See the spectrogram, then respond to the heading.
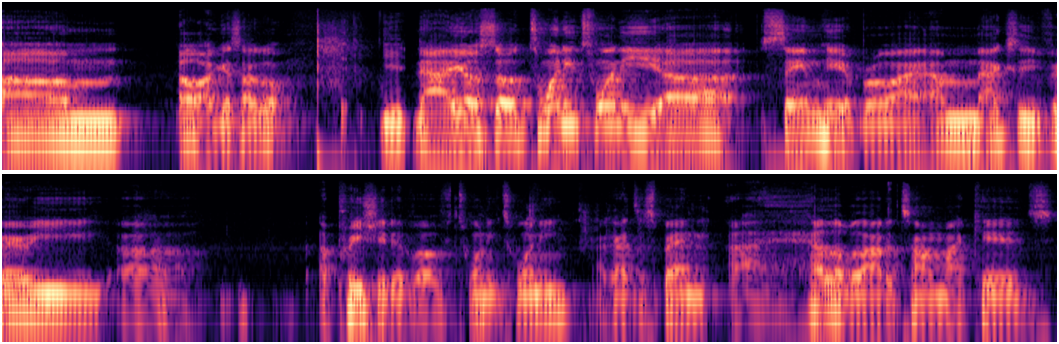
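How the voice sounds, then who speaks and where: Speech unfolds at a fairly slow pace. The pitch varies in an ordinary way. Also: man, fairly high pitch for a man. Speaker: podcast co-host and rapper. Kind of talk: casual chat. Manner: sometimes quiet.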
